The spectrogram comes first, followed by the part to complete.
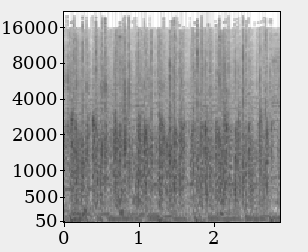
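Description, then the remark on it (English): Sustained audience applause for Buzz Knight, a dense, steady patter of many hands clapping at an even loudness for a few seconds, with no one speaking over it. “Let's hear it again for Buzz Knight.”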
